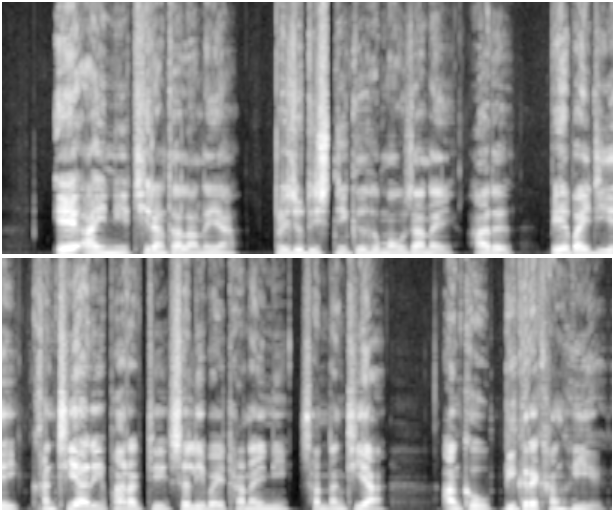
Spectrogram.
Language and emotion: Bodo, disgusted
